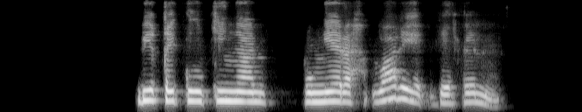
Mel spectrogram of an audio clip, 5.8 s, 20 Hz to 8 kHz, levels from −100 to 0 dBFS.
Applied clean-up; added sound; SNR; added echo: neural mask model Resemble Enhance denoiser.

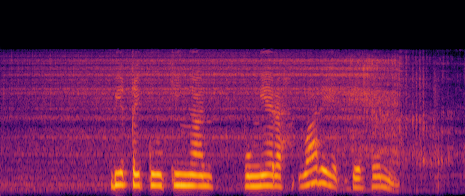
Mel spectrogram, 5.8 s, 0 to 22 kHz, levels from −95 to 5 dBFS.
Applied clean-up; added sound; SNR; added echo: none; Drill; 17 dB; none.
